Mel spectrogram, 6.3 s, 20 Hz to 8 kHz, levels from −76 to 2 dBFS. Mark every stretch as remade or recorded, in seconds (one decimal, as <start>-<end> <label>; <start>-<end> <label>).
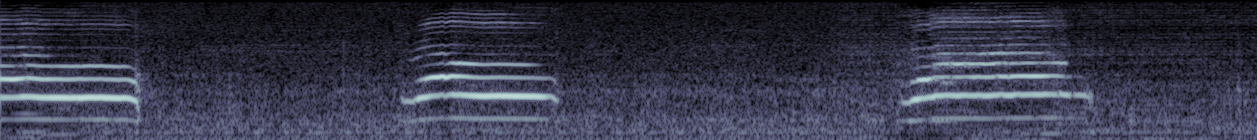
0.0-0.4 remade; 0.4-4.2 recorded; 4.2-6.3 remade

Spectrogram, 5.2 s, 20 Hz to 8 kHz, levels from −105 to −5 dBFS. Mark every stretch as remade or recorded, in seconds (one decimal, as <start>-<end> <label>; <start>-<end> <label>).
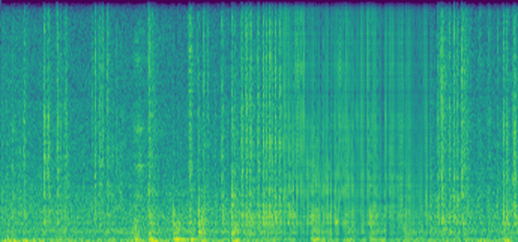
0.0-2.8 recorded; 2.8-4.3 remade; 4.3-5.2 recorded

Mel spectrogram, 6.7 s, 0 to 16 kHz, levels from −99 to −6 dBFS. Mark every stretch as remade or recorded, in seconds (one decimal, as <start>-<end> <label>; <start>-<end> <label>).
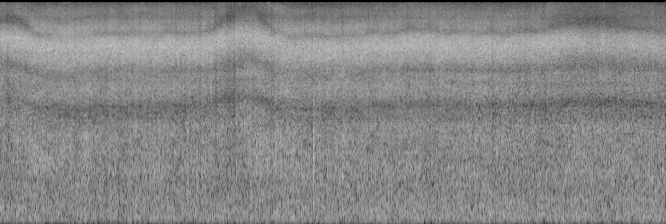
0.0-0.5 recorded; 0.5-1.8 remade; 1.8-3.3 recorded; 3.3-4.7 remade; 4.7-6.7 recorded

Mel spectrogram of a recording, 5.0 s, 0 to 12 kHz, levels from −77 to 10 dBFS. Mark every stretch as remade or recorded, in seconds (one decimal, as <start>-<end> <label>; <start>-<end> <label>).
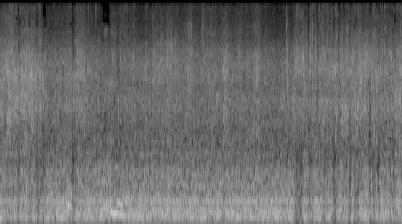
0.0-5.0 recorded

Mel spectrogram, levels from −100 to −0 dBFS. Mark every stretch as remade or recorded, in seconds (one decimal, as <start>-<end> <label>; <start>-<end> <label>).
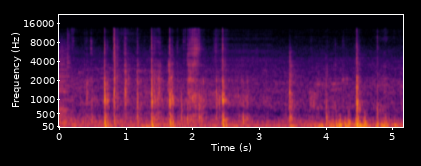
0.0-2.3 recorded; 2.3-3.2 remade; 3.2-5.2 recorded

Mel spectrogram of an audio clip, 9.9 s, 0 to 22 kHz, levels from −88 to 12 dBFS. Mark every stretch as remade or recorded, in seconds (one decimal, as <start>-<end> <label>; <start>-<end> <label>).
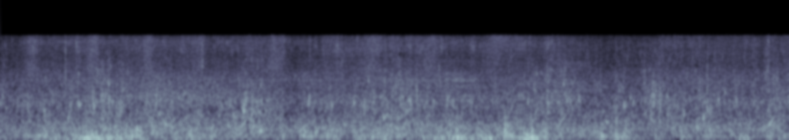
0.0-9.9 recorded

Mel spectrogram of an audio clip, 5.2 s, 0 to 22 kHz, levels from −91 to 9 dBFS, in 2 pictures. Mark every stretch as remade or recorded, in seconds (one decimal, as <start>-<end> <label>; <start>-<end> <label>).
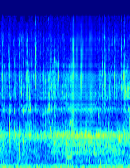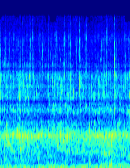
0.0-1.4 recorded; 1.4-1.9 remade; 1.9-5.2 recorded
